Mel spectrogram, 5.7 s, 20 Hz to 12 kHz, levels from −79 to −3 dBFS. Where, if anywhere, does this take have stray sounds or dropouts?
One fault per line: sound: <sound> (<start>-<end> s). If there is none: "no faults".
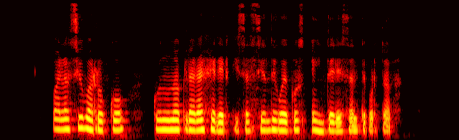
no faults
